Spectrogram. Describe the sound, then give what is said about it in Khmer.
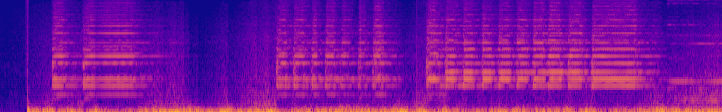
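A train whistle sounds as a departure signal at the Phnom Penh railway station in the morning: loud, sustained, harmonic blasts, with long tones broken by brief dips, continuing almost throughout without any talking. “ស្ថិតក្នុងស្ថានីយ៍រាជាយស្ម័យយានភ្នំពេញសំឡេងស៊ីផ្លេចេញពីរថភ្លើងមួយគ្រឿងដែលជាសញ្ញានៃការចេញដំណើររថភ្លើង”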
